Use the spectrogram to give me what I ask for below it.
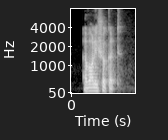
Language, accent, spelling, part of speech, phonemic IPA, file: French, France, avoir les chocottes, verb, /a.vwaʁ le ʃɔ.kɔt/, LL-Q150 (fra)-avoir les chocottes.wav
- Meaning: to have the jitters, to have the willies, to have the heebie-jeebies (to be scared)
